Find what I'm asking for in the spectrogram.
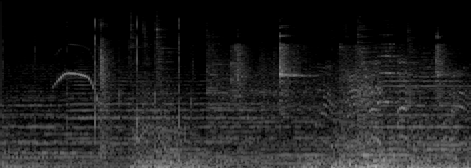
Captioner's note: crowd shouting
